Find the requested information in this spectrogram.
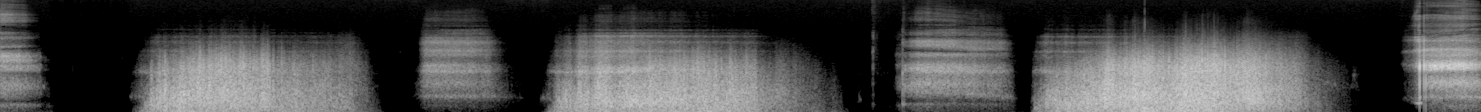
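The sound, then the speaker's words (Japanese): Breath blown close into the ear: several long, airy exhalations, each swelling and fading over a few seconds, separated by short quieter breaths and pauses of near silence. “耳元で息を吹きかけて。”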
